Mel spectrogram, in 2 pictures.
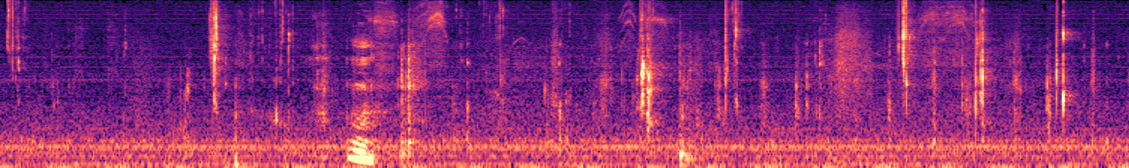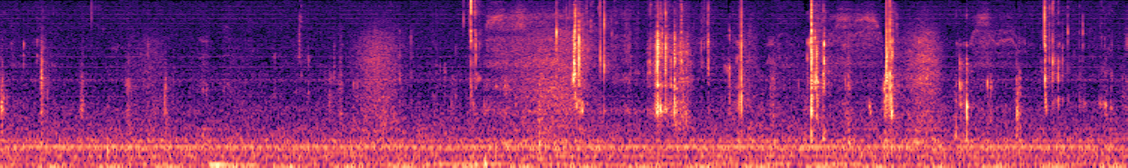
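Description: Close-miked chewing of cheese-dipped steak fries: soft, scattered wet mouth clicks and smacks, with a short falling hum about two and a half seconds in. A faint steady hum sits underneath.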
